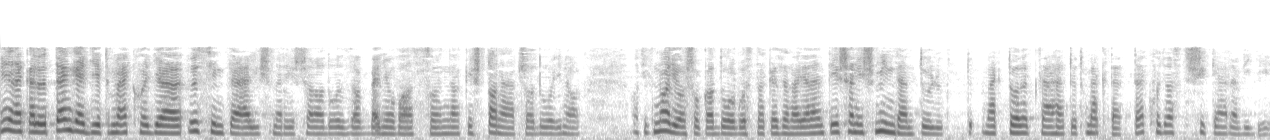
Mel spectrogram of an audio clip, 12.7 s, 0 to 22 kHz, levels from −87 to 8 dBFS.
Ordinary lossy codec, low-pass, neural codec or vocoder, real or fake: MP3, 32 kbps; 5.4 kHz; codec, 16 kHz, 8 kbps, FreqCodec, smaller model; fake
